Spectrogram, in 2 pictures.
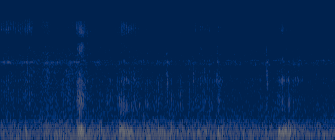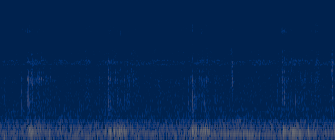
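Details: Satchan, a rescued male cat living at Kazeno Kobo with an elderly woman, kneads on a bed and settles toward sleep while stroked; low, rough pulses swell and fade roughly every one and a half seconds, with faint household noise.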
